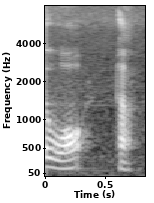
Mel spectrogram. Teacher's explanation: आर छोटा है मतलब हम इसको बहुत स्लो साउंड, मतलब धीरे खत्म होते होते वाटर, आर का बहुत ही कम साउंड आएगा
